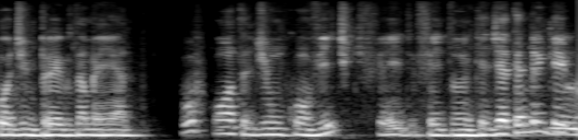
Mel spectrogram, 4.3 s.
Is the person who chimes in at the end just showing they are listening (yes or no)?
yes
